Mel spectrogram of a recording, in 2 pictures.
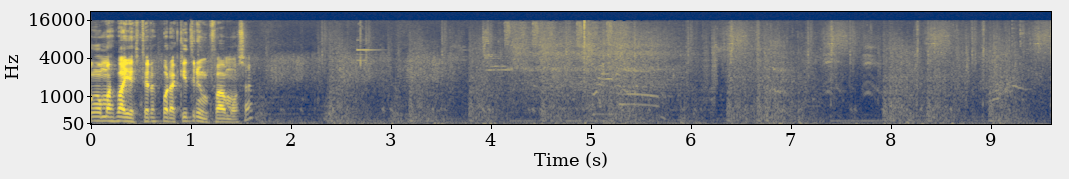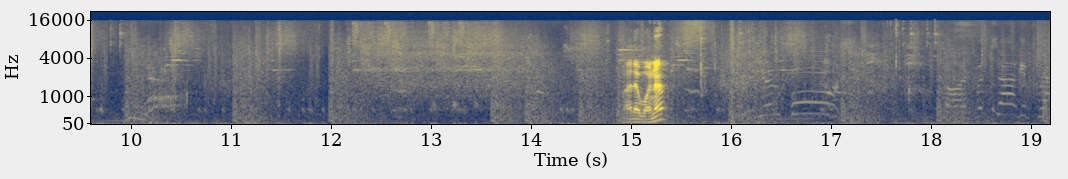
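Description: Cartoonish video game battle effects clash and pop.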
